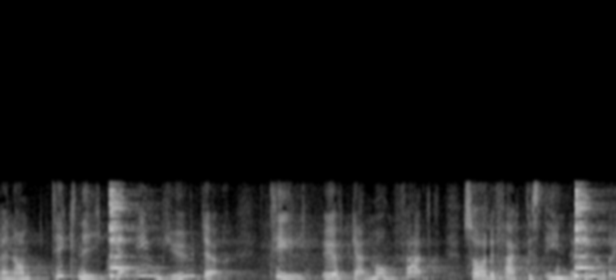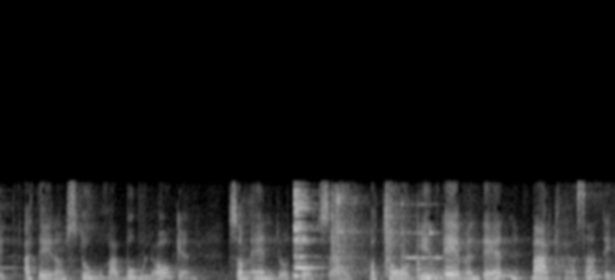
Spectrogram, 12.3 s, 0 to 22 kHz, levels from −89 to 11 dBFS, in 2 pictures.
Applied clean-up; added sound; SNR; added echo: none; Cowbell; 1 dB; none.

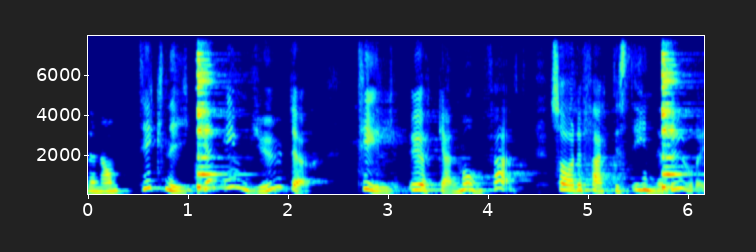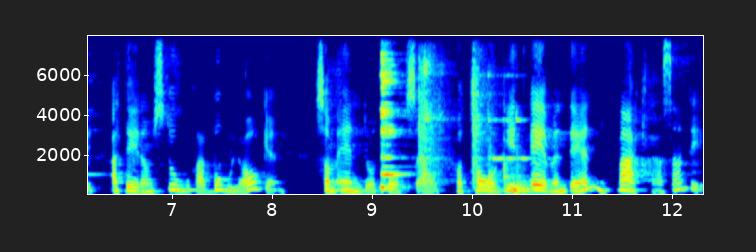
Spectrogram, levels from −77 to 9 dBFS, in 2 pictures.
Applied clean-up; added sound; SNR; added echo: classical method Wiener filter.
